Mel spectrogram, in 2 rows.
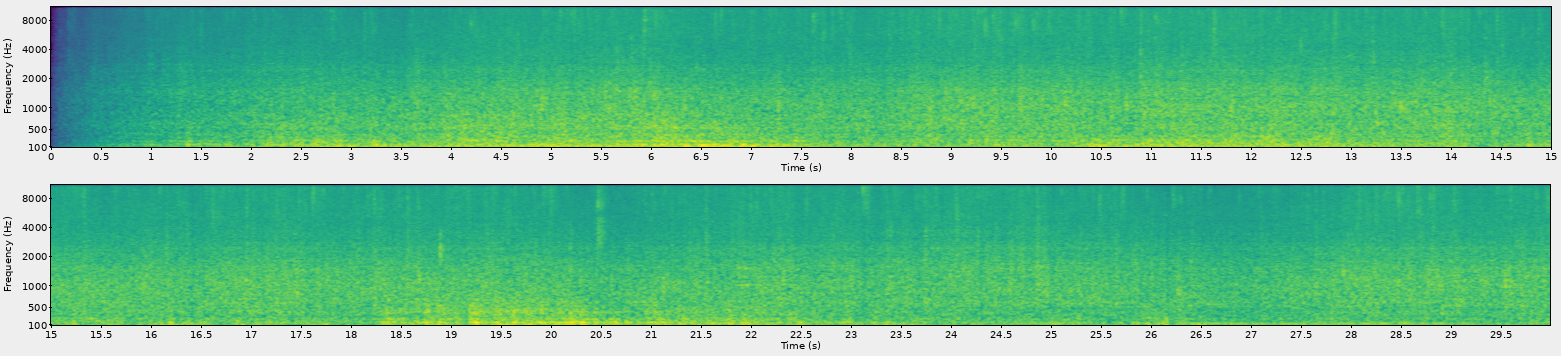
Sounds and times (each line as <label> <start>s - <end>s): Heavy rain 0.0s - 29.9s
Wind 0.0s - 29.9s
thunderstorms 0.7s - 29.9s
